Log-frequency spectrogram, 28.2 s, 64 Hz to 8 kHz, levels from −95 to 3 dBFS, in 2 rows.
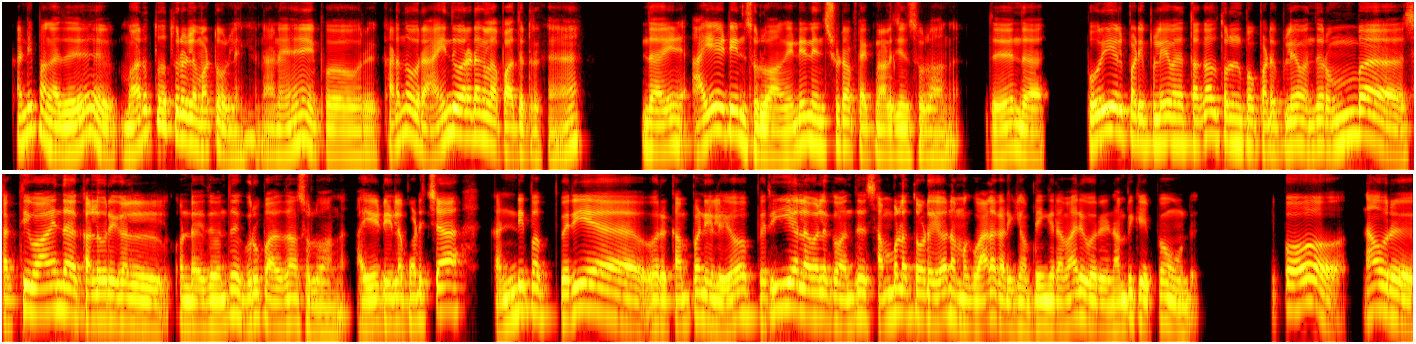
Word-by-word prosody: கண்டிப்பாங்க. 180 - 0
அது 110 +1 +3 0.6
மருத்துவத் 180 +10 +1
துறைல 160 -5 +3
மட்டும் 115 -2 0
இல்லைங்க. 100 +12 -6
நானு 100 -2 -3 0.3
இப்போ 105 -2 -4 0.3
ஒரு 100 - -3 0.2
கடந்த 185 - -1 0.3
5 180 +5 +3
வருடங்களா 165 -5 +3
பாத்துட்ருக்கேன். 95 -3 -2 0.8
இந்த 125 0 +2 0.2
எ - - 0 0.3
"IIT" 190 +3 +3
ன்னு 145 -5 +1
சொல்லுவாங்க. 100 -3 +2
இந்தியன் 145 +4 +2
இன்ஸ்டிடியூட் 130 +1 +1
ஆப் - - -9
டெக்னாலஜின்னு 105 -1 -1
சொல்லுவாங்க. 95 -1 -4 0.3
இது 100 - -2 0.2
இந்த 110 -2 +2 0.6
பொறியியல் 180 +6 +5
படிப்புலேயே 140 -1 +1
தகவல் 165 +5 +1
தொழில்நுட்ப 135 -2 0
படிப்புலேயே 120 +4 0
வந்து 120 +3 -1
ரொம்ப 160 +8 +1 0.5
சக்தி 110 +8 -1
வாய்ந்த 155 +2 +1 0.2
கல்லூரிகள் 125 -2 +2 0.4
கொண்ட 105 -1 0
இது 105 - -2
வந்து 110 +7 -1
குரூப்பா 130 +2 0
அதான் 110 +2 -2
சொல்லுவாங்க. 90 -1 -4 0.2
"IIT" 110 +2 +1
ல - - +1
படிச்சா 120 +7 +1 0.5
கண்டிப்பா 155 +7 0 0.2
பெரிய 155 +7 +3 0.7
ஒரு 110 -1 +1
கம்பெனிலையோ, 115 -2 0 0.2
பெரிய 165 +9 +1
லெவலுக்கு 135 -3 +1
வந்து 120 +5 -1
சம்பளத்தோடயோ 130 -2 0
நமக்கு 110 -4 -1
வேல 135 - +1
கெடைக்கும், 100 0 -2
அப்டிங்கற 105 0 0
மாரி 130 +3 +1
ஒரு 100 -1 -1
நம்பிக்கை 120 +5 0
இப்பவும் 115 -4 -2
உண்டு. - - -7 0.8
இப்போ 170 - -1 0.7
நான் 165 +1 -1
ஒரு 135 -3 +2
125 Hz, 135 wpm, -22 LUFS, 105-150 Hz, 0.8 s, பொறியியல்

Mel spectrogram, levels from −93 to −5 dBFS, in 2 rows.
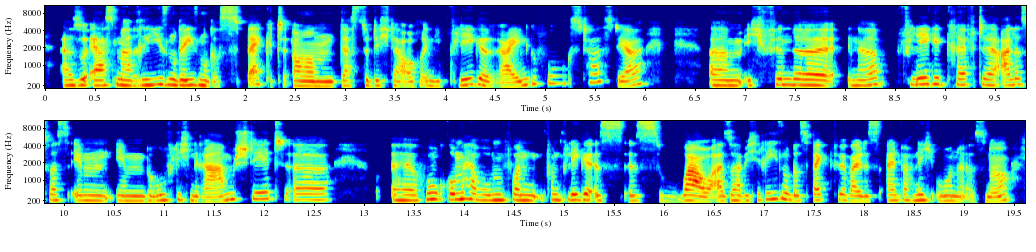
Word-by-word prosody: Also, 210 +2 +2
erst 200 +3 +3
mal 205 -3 +3
riesen 220 +3 +1
riesen 210 0 +4
Respekt, 240 - -1
ähm, 180 -2 +3
dass 195 0 -3
du 205 - -3
dich 195 +1 -4
da - - -3
auch 180 0 -5
in 185 0 -4
die 180 - -7
Pflege 220 -3 +1
reingefuchst 260 - -2
hast, 360 +3 -6
ja. 195 +8 +1 0.7
Ähm, 200 -1 +2
ich 205 +1 -4
finde, 215 -3 +4
ne, 210 +5 -1
Pflegekräfte, 235 -3 0
alles 230 +3 +1
was 215 0 -4
im 200 -1 -3
im 190 -1 -1
beruflichen 210 +1 -3
Rahmen 175 +7 +1
steht, 260 +1 0
äh, 225 0 -1 0.6
äh, 210 -1 +1
hoch 250 -1 +1
rum 240 +3 +5
herum 215 -3 +1
von 210 -2 -1
von 225 -1 -3
Pflege 220 0 +2
ist 200 -1 -3
ist 195 0 -2 0.2
wow, 190 -5 +7
also, 190 +2 0
habe 200 0 -2
ich 215 +4 -8
Riesen-Respekt 220 -4 -1
für, 220 -3 -3
weil 190 -1 +3
das 185 0 -6
einfach 210 0 -2
nicht 215 +1 -1
ohne 190 -1 -2
ist, - - -12
ne? 180 +6 -2
210 Hz, 160 wpm, -24 LUFS, 195-230 Hz, 0.7 s, wow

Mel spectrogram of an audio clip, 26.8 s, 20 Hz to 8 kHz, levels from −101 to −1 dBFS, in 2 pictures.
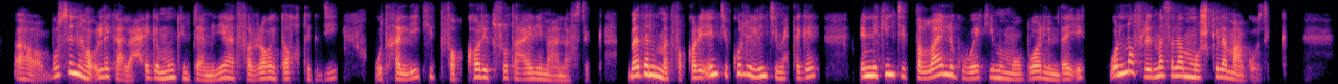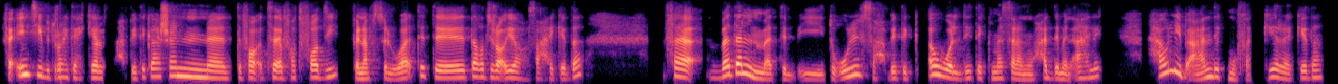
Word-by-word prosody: آه - - -3
بُصّي، 245 +8 -3
أنا 285 -6 +7
هاقول 200 - 0
لِك 220 0 -3
على - - -3
حاجة 185 -1 -2
ممكن 175 -1 -3
تعمليها، 145 +7 -3
تفرغي 170 +2 -3
طاقتِك 160 -4 -7
دي 155 +8 -16 0.3
وتخليكِ 155 +7 -2
تفكري 205 0 -1
بصوت 185 -3 -8
عالي 155 0 -3
مع 130 -3 -5
نفسك، 115 -1 -12 0.3
بدل 255 +2 +6
ما 205 - +3
تفكري، 185 +5 -1
أنتِ 270 0 +3
كل 275 +1 -2
اللي 225 -2 +2
أنتِ 235 -4 0
محتاجاه 175 +7 -4 0.4
إنِك 240 +2 +6
أنتِ 270 -4 +3
تطلّعي 210 +3 +1
اللي 270 -2 +4
جواكِ 175 -1 -6
من 190 - -2
الموضوع 155 +2 -2
اللي 165 -4 -4
مضايقِك، 150 +6 -3 0.2
ولنفرض 260 -7 +3
مثلًا 240 0 +2
مشكلة 205 -1 +1
مع - - 0
جوزِك، - - -16 0.5
فأنتِ 265 0 +4
بتروحي 200 -2 -2
تحكيها 185 0 -1
لصاحبتِك 175 +3 -8
عشان 220 -2 +2 0.3
تف 180 - -1
ت 175 - 0
تفضفضي، 195 +5 0
في - - +4
نفس 155 +1 -1
الوقت 170 +9 0
ت 235 - -3 0.3
تاخدي 210 -2 +1
رأيها، 180 -2 +2
صح 165 -1 -7
كده؟ 155 - -4 0.8
فبدل 245 - +5
ما 145 - +2
تبقي 145 -1 -8
تقولي 235 +7 0
لصاحبتِك 170 -10 -7
أو 265 -4 +5
والدتِك 175 -1 -1
مثلًا 165 -5 -3
وحد 170 +4 -3
من 145 -3 -5
أهلِك، 195 +6 -5 0.4
حاولي 345 +5 +1
يبقى 290 - 0
عندك 215 0 0
مفكّرة 170 +5 -5
كده 195 +2 -4
185 Hz, 160 wpm, -24 LUFS, 165-225 Hz, 0.8 s, أنا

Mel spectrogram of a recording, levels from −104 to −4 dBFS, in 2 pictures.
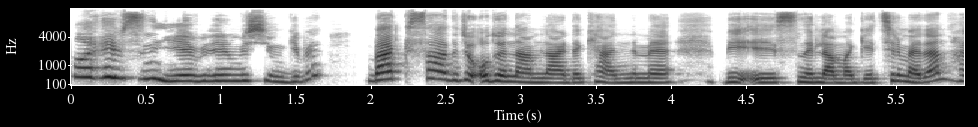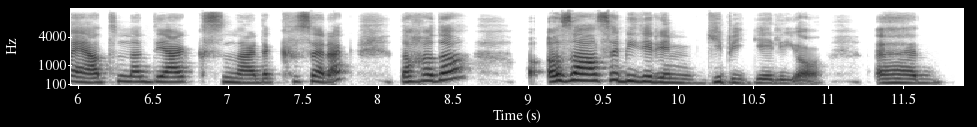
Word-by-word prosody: ay, 455 0 +5
hepsini 390 -5 +1
yiyebilirmişim 275 -1 0
gibi. 240 +2 -7 0.4
Belki 350 +4 +5
sadece 340 -7 0
o 275 +1 +2
dönemlerde 205 -6 0
kendime 205 -1 -4 0.3
bir, 205 -2 -2
ııı, 205 - -2
sınırlama 205 -3 0
getirmeden 200 - -2
hayatımda 240 -1 -1
diğer 235 0 +2
kısımlarda 200 -3 -2
kısarak 250 +7 -1 0.4
daha 275 +4 +2
da 330 - +6 0.5
a 245 - +2
azaltabilirim 270 - +4
gibi 195 -3 -4
geliyor. 180 -3 -5 0.4
Iıı, 190 -1 0
b 205 - -18
235 Hz, 125 wpm, -24 LUFS, 200-280 Hz, 0.5 s, da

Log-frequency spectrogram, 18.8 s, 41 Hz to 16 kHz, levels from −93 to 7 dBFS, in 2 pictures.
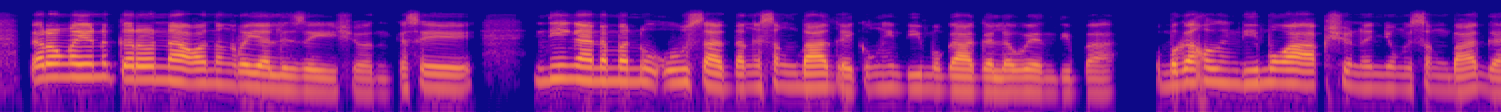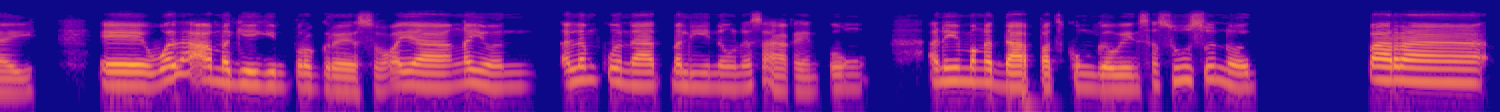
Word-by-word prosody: Pero 265 +3 +6
ngayon, 270 0 +5
nagkaroon 235 -2 +2
na 215 -3 +6
ako 195 - +4
ng 190 -2 -7
realization. 135 -7 -2
Kasi 145 +1 -3 0.4
hindi 245 +3 -2
nga 225 -2 +6
naman 215 -1 +3
uusad 195 -4 -1
ang 155 0 -4
isang 160 +1 -7
bagay 160 -3 +3
kung 150 +1 -15
hindi 155 -1 -11
mo 145 -2 -11
gagalawin, 130 -2 -1
'di 125 - -13
ba? 120 0 -10 0.3
Kumbaga, 200 +5 +2
kung 210 -1 -2
hindi 190 0 -7
mo 200 -1 +3
aaksiyunan 175 -4 +1
'yong 155 -1 -12
isang 145 0 -11
bagay, 135 -3 -5 0.4
eh, 175 -1 +6
wala 225 +8 +1
kang 220 -3 +1
magiging 175 -3 -4
progreso. 140 -3 -5
Kaya 165 -2 0
ngayon, 170 -3 -5 0.2
alam 230 +5 -3
ko 215 -2 -4
na 175 -2 0
at - - -64
malinaw 165 -2 -7
na 160 - -8
sa 145 -4 -6
akin 130 -1 -12
kung 150 0 -12 0.4
ano 200 - -4
'yong 220 0 -1
mga 210 -1 +1
dapat 165 -2 +2
kong 155 -1 -12
gawin 145 0 -2
sa 180 +5 -12
susunod 220 -7 -4 0.7
para 210 -4 +5
170 Hz, 175 wpm, -22 LUFS, 150-205 Hz, 0.7 s, Pero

